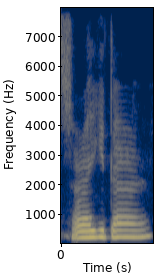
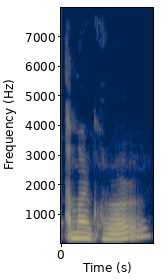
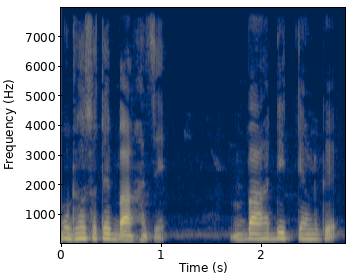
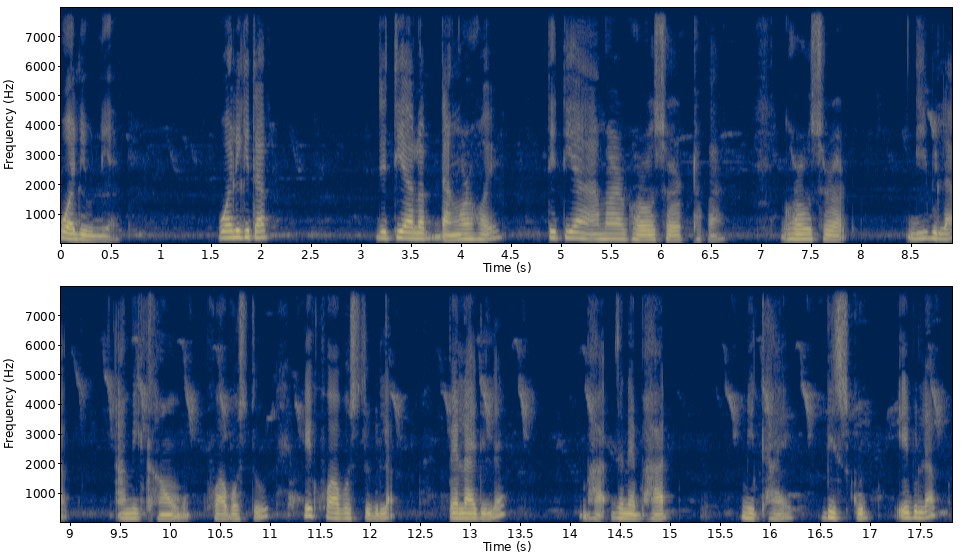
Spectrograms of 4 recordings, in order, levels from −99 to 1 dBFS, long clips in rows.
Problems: background sounds at intervals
